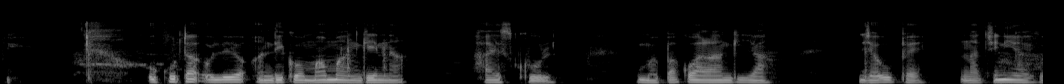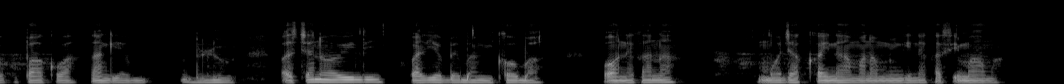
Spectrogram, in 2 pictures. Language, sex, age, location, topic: Swahili, male, 18-24, Mombasa, education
